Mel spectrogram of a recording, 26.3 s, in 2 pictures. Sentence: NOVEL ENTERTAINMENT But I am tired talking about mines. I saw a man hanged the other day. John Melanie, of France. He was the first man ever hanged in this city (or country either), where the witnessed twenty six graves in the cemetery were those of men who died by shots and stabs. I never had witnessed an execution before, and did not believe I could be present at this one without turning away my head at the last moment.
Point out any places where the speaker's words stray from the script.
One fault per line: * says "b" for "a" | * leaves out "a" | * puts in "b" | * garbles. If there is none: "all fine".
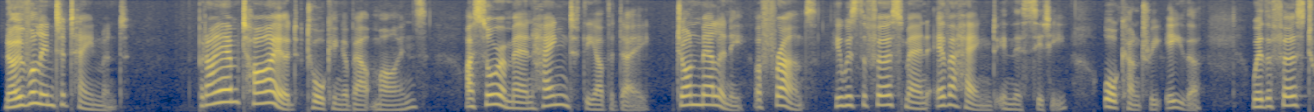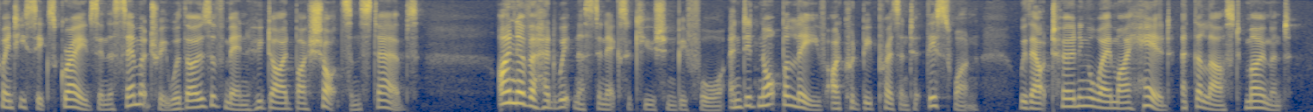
* says "first" for "witnessed"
